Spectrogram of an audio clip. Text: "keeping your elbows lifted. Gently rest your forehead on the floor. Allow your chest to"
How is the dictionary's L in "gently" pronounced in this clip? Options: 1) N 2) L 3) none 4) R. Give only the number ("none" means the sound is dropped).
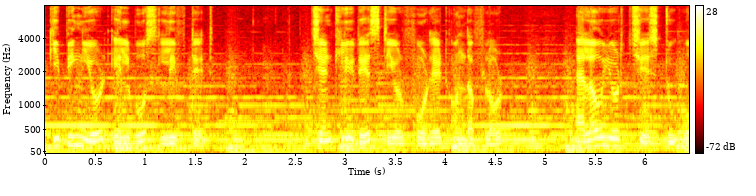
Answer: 2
